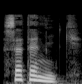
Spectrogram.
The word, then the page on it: satanique: francais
